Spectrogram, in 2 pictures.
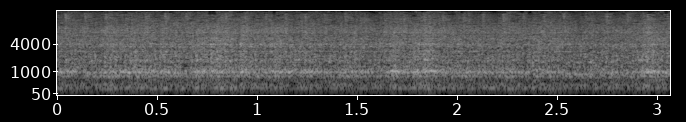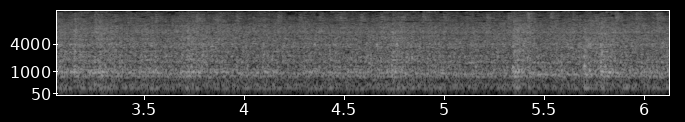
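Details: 2004 Yamaha FJR1300 motorcycle four at idle: light, quick ticking riding over the exhaust note; source of the tick not pinned down.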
